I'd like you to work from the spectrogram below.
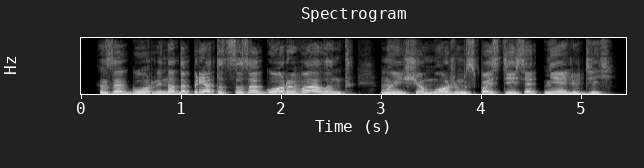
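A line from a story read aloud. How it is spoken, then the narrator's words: Shrieked. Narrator (Russian): завизжал Джимпер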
